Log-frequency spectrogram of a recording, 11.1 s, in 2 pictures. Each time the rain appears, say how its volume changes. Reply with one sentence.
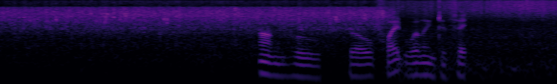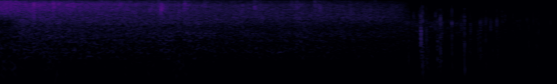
You can hear the rain from 0.0 to 11.1 s, getting quieter.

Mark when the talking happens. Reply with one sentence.
You can hear the talking from 2.6 to 4.7 s.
